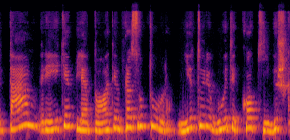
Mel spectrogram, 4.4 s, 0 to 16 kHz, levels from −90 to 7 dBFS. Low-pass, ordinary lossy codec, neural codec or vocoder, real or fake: 14.4 kHz; Opus, 64 kbps; none; real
